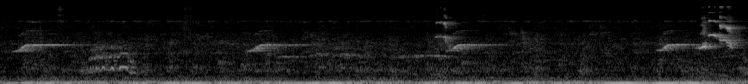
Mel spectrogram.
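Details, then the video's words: Pet black-capped lories kept at home, a duet in the morning while learning lively 'gacor' singing: short rising whistles repeated about every two seconds, with a few softer notes between, over a steady low hum. "Belajar Gacor pagi pagi | Duet Nuri Kepala Hitam"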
